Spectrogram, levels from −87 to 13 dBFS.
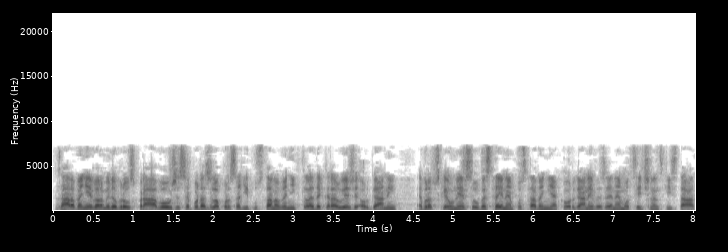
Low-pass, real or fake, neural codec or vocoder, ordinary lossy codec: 7.2 kHz; real; none; AAC, 32 kbps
